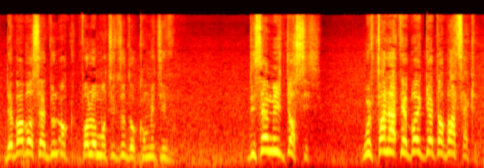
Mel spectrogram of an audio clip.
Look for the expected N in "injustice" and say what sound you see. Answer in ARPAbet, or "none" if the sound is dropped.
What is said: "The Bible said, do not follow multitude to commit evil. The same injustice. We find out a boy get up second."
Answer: none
